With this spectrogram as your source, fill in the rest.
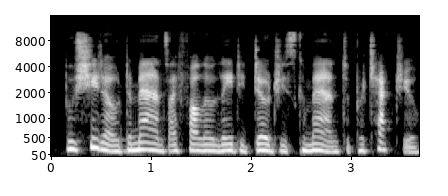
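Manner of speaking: plain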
